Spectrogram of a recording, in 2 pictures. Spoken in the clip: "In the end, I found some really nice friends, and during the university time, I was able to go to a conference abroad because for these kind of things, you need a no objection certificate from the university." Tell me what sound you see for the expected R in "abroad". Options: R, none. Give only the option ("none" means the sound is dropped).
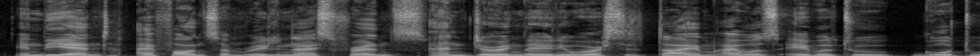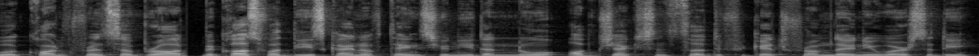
R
